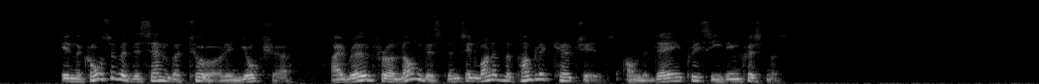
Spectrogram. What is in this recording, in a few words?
male speech english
